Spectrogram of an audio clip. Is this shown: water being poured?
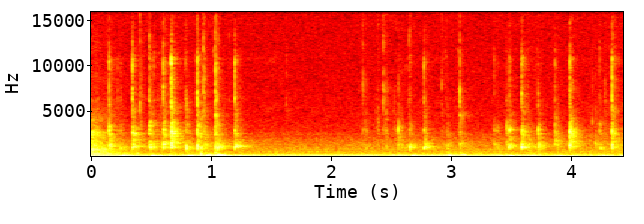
no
